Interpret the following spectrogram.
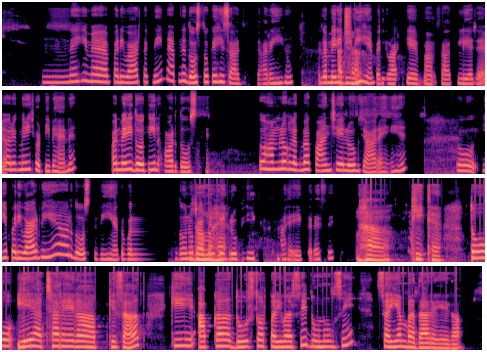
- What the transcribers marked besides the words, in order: static; distorted speech; mechanical hum; in English: "ग्रुप"; unintelligible speech; horn
- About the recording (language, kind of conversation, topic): Hindi, advice, छुट्टियों में मैं अपना समय और ऊर्जा बेहतर ढंग से कैसे संभालूँ?
- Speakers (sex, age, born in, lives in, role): female, 20-24, India, India, user; female, 25-29, India, India, advisor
